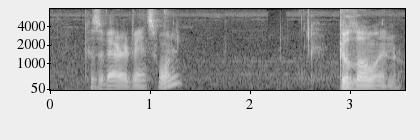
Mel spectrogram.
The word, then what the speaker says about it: Glóin: Glóin rhymes with loin.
